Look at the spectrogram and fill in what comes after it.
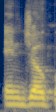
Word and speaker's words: Njoku: I'm not sure how to pronounce the tight end's name the right Njoku. – Way. Njoku.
